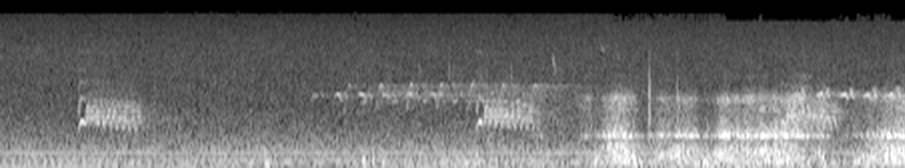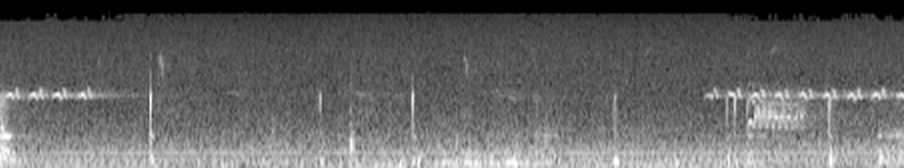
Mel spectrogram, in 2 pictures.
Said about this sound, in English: the yellow-throated warbler singing?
